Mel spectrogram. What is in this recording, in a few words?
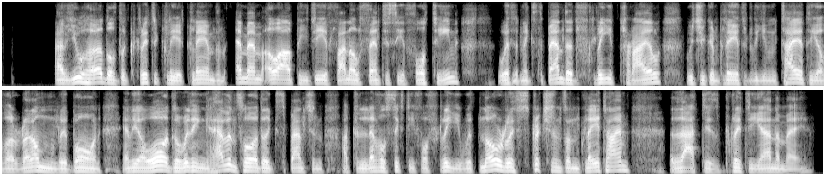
voice message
